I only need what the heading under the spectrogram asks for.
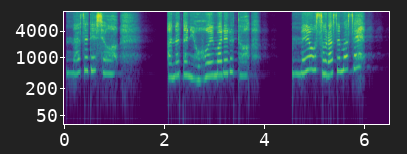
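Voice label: voice dia, voices heroes, Japanese; Shea; kingsraid audio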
